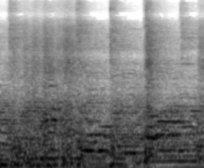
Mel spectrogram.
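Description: A small rock band playing live: electric guitars and a drum kit, with a singer's voice over them, loud and steady with a regular beat of drum and cymbal hits.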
